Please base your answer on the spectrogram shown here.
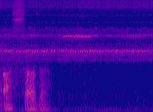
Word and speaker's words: asada: Carne asada. Because that's how you say it, asada.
